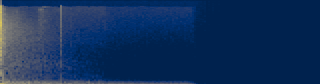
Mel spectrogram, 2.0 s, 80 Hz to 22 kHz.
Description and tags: Kick Of God Wet 027
set, pack, kit, realistic, kick, drum, drumset, god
